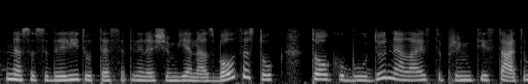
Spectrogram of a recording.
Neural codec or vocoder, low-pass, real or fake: codec, 16 kHz, 0.4 kbps, LongCat-Audio-Codec; 5.4 kHz; fake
